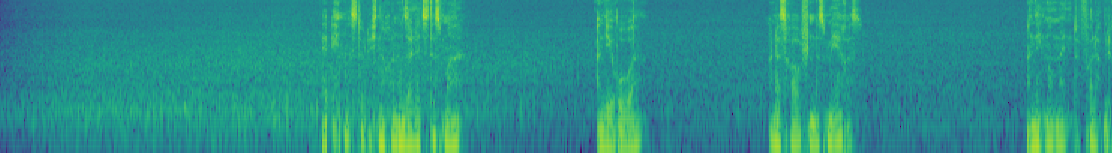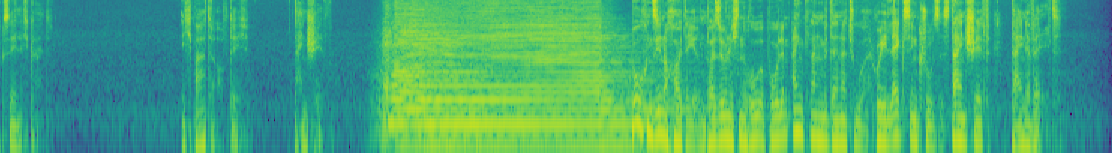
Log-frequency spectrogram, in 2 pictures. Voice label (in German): Werbung Relaxing Cruises; voice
